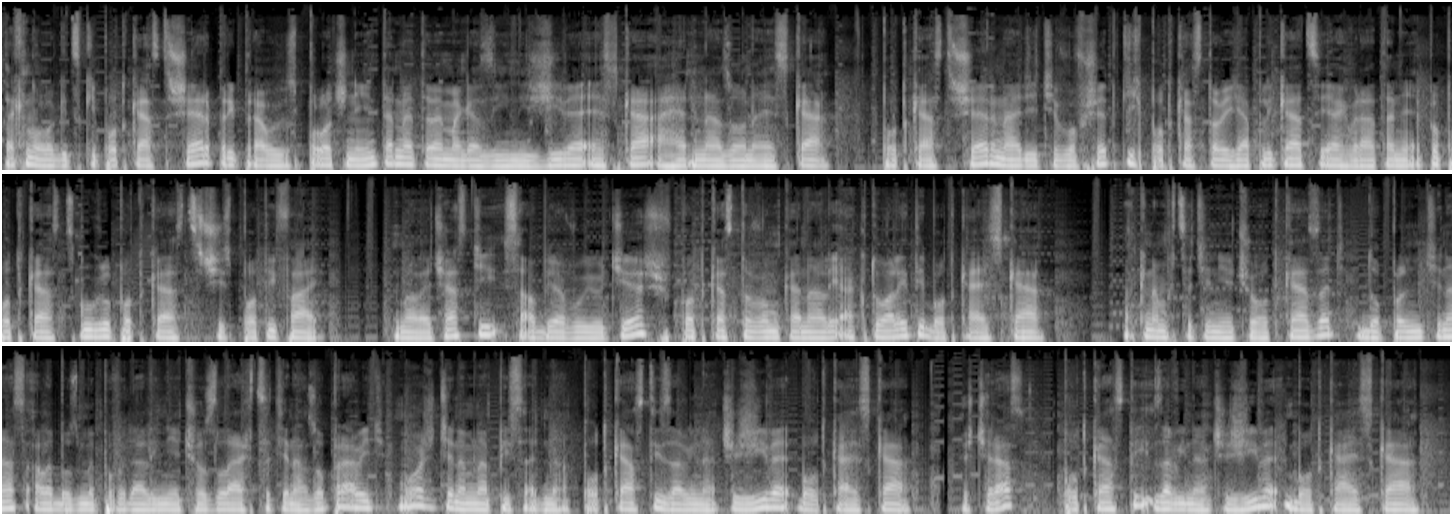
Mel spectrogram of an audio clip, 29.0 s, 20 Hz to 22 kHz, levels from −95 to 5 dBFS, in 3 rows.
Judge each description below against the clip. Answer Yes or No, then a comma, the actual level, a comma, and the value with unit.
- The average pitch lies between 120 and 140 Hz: No, low, 105 Hz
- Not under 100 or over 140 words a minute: Yes, average, 120 wpm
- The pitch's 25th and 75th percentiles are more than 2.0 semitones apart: Yes, average, 2.9 semitones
